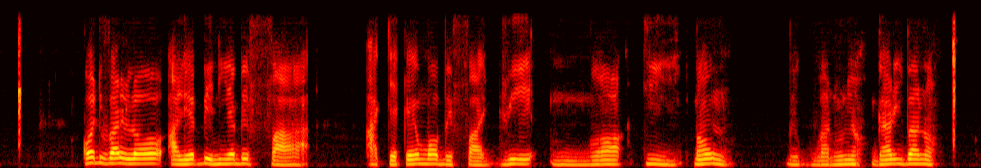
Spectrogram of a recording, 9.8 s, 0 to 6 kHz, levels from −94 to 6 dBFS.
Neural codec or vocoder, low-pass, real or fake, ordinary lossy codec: vocoder, 22.05 kHz, 80 mel bands, HiFi-GAN; 5.4 kHz; fake; none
